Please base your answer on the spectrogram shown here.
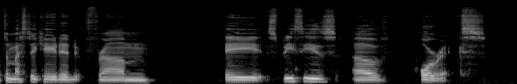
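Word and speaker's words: aurochs: cows were domesticated from is called oryx a-u-r-o-c-h-s that's not even close english is a weird language um but for whatever reason they are pronounced the same to the best of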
